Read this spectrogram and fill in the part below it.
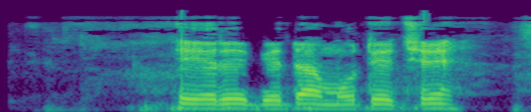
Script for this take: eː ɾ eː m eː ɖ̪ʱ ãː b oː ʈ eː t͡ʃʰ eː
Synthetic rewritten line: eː ɾ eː b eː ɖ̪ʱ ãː m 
